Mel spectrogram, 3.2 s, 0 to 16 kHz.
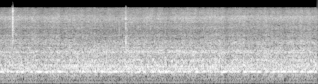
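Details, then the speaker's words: Rebuilt Bridgeport mill on 240V single phase, quill power feed running in reverse: even mid-pitched hum from feed drive, constant and smooth, no grinding or clicks; normal reverse feed. "it reverses just fine"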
